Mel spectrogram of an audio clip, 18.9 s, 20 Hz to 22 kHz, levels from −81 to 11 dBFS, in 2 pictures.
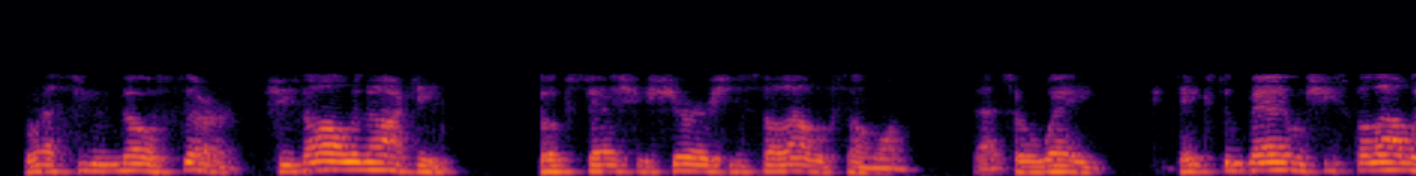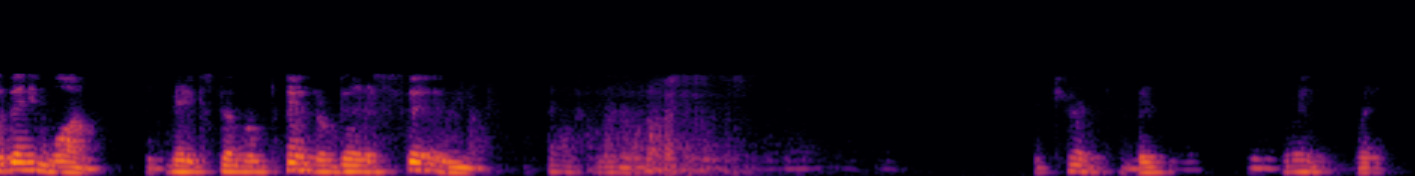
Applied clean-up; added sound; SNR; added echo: neural mask model DeepFilterNet 3.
